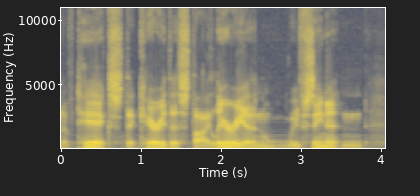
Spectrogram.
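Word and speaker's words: Theileria: known to cause this thyleria or tyleria. I'm not sure. I say thyleria because it's spelled with a TH, but I think I've heard others say it like tyleria.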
